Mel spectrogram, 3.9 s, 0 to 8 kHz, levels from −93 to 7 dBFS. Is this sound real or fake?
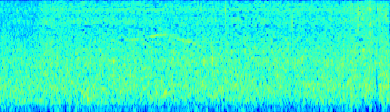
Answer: real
